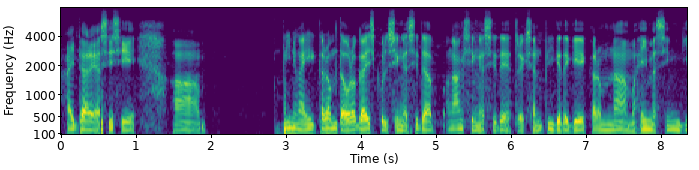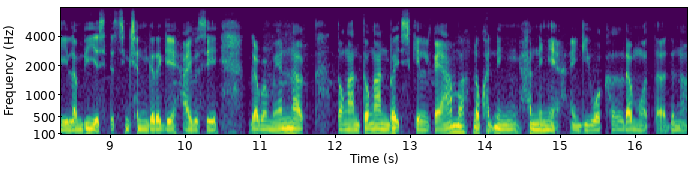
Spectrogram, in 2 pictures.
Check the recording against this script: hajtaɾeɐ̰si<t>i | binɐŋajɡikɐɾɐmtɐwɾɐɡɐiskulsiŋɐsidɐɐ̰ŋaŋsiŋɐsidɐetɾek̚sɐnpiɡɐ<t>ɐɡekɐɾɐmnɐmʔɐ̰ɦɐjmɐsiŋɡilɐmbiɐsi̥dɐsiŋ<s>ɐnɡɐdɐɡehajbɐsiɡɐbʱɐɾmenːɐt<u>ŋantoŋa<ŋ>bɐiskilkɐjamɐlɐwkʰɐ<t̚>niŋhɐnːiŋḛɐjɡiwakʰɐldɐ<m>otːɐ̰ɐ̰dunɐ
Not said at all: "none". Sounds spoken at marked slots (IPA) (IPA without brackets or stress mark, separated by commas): s, d, s, o, n, t̚, m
